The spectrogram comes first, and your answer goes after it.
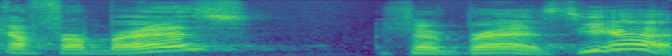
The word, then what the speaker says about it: Febreze: all but uh well i always say a fabrezi but febreze febreze yeah is it spelled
